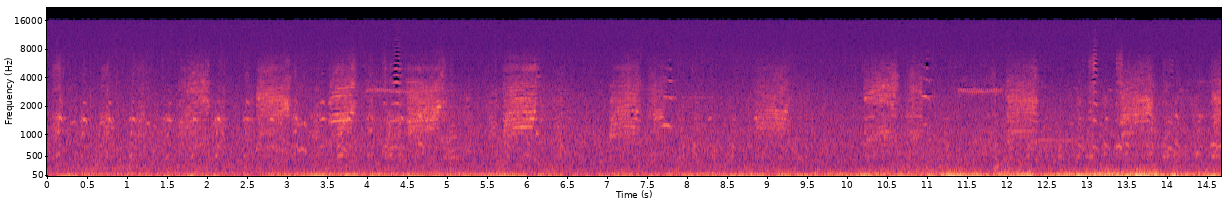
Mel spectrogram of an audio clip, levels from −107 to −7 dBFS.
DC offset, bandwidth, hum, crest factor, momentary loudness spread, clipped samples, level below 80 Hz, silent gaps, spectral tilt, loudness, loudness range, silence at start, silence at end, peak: under 0.1%; 16 kHz; none; 18 dB; 9 LU; under 0.1%; -32 dBFS; none; -4 dB/octave; -35 LUFS; 5 LU; 0 s; 0 s; -10 dBFS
